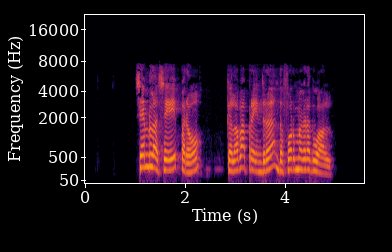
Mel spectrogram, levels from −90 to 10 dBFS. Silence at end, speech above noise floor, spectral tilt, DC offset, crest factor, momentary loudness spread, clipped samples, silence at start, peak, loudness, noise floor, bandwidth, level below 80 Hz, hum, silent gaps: 0.7 s; 59 dB; -4.5 dB/octave; under 0.1%; 16 dB; 9 LU; under 0.1%; 1 s; -4 dBFS; -17 LUFS; -75 dBFS; 7.6 kHz; -66 dBFS; none; none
